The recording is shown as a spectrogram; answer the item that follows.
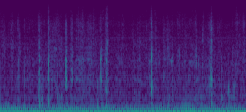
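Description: Cardboard pigeon shipping boxes knocking and scraping against a car's back seat as they are moved, a string of short irregular clicks and knocks, over a steady low hum.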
